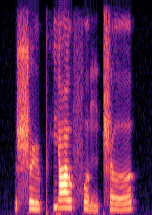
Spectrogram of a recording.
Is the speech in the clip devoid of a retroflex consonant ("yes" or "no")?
no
